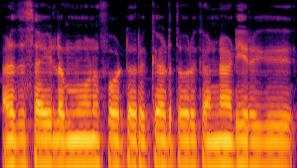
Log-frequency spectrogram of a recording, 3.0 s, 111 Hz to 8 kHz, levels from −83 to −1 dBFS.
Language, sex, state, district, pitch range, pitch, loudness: Tamil, male, Tamil Nadu, Kanyakumari, 110-115 Hz, 115 Hz, -16 LUFS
